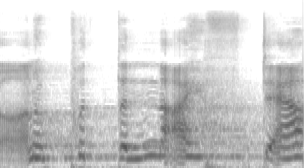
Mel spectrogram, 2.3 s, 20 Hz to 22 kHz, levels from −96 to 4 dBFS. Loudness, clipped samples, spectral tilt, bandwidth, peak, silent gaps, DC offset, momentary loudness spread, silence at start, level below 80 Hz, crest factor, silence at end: -41 LUFS; under 0.1%; -3.5 dB/octave; 16.5 kHz; -20 dBFS; none; under 0.1%; 10 LU; 0 s; -66 dBFS; 20 dB; 0 s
